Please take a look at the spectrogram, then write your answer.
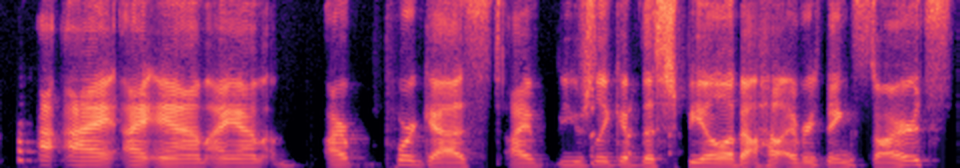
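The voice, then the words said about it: Congested, husky, sped-up speech. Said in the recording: “Do you like my sexy voice? I've had a little head cold. ... Your sexy voice, and you're talking like you're on a speed play on the record.”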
